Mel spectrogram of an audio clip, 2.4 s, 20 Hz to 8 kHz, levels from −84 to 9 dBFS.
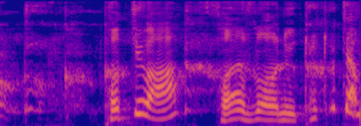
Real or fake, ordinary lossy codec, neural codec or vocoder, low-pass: fake; none; codec, 16 kHz, 4.8 kbps, FACodec; none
